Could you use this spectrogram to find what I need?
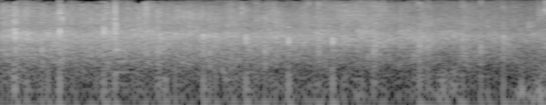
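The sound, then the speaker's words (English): A steady wash of applause for a worship team, many hands clapping in a dense, continuous patter at an even level for several seconds, with no voices standing out. “we give another round of applause for what God has done through the worship team”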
